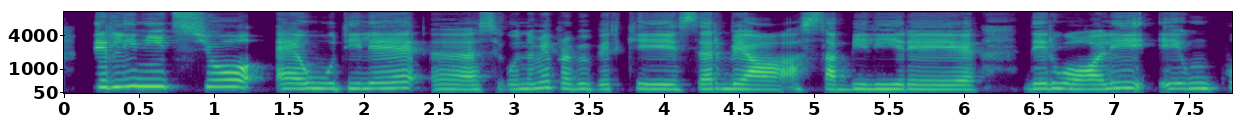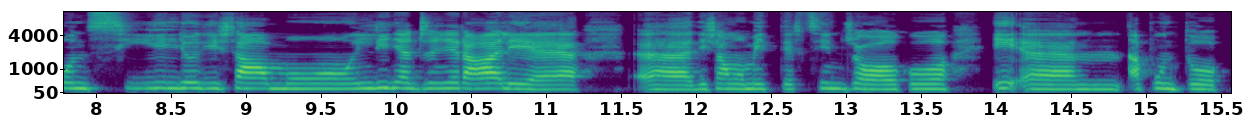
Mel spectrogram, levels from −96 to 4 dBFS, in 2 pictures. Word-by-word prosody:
Per 275 0 +6
l'inizio 285 -1 +2
è 210 +1 +2
utile, 220 +2 0
ehm, 185 -1 -2
secondo 190 +2 -6
me 245 +3 -1
proprio 205 -2 -3
perché 190 0 -2
serve 195 +2 0
a 180 -1 +5
a - - -2
stabilire 185 -1 0 0.3
dei 205 +2 0
ruoli 210 +2 +1
e 210 - -3
un 215 0 -4
consiglio, 230 0 -3
diciamo, 210 -1 +1
in 220 +1 -2
linea 230 -1 +1
generale 215 0 +4
è, 180 0 +2 0.4
ehm, 180 -1 +2
diciamo, 200 +1 -1
mettersi 200 +2 -5
in 220 - -2
gioco 195 0 0 0.3
e, 225 0 0
ehm, 185 -2 0
appunto, 190 -4 -3
205 Hz, 120 wpm, -23 LUFS, 190-220 Hz, 0.4 s, Per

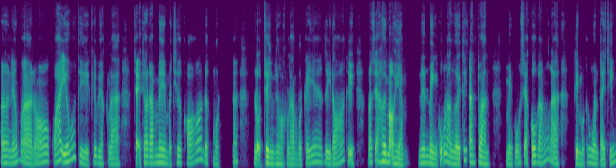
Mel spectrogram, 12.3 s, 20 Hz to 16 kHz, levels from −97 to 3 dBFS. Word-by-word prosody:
ờ, 145 0 +1
nếu 145 +3 -1
mà 175 -10 +2
nó 170 +3 0
quá 205 - +2
yếu 180 +6 +3
thì 130 -7 -2
cái 155 - -1
việc 135 -3 -5
là 120 0 -1 0.3
chạy - - +4
theo 150 0 +1
đam 145 +1 +2
mê 150 -1 +3
mà 125 -2 -5
chưa 150 - -3
có 185 +12 -2
được - - -1
một, - - -8 0.2
à, - - -5 0.3
lộ - - +5
trình 130 -4 +6
hoặc 120 -2 -5
là 120 0 -1
một 115 0 -6
cái 135 +3 -2 0.2
gì 125 -2 0
đó 120 +11 -1
thì - - 0 0.3
nó 155 - +1
sẽ - - 0
hơi 175 0 +5
mạo 170 - +8
hiểm, 125 -2 -1 0.2
nên 145 +1 0
mình 125 -4 +2
cũng 170 - +1
là 170 -5 +2
người 125 -3 +3
thích 210 - -5
an - - +3
toàn, 135 -4 +3 0.3
mình 120 -1 -3
cũng 125 +5 -4
sẽ - - -1
cố 155 - +6
gắng 155 +9 -3
là 130 - 0 0.3
tìm 130 -2 +3
một 115 - -3
cái 150 - -8
nguồn 130 -3 -1
tài 115 - +1
chính 145 +7 -4
140 Hz, 265 wpm, -25 LUFS, 125-155 Hz, 0.3 s, mạo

